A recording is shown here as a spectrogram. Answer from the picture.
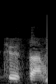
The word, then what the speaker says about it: Tucson: I think that's Tucson there. – That is correct. It is Tucson. – You know why? It's spelled like the Tuscany region on my screen.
